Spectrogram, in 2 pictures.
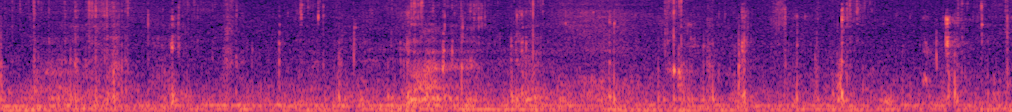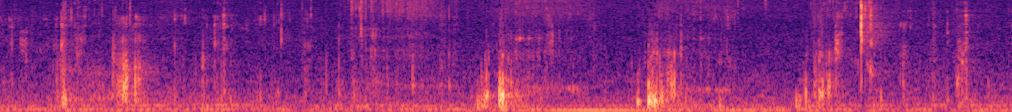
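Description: Close-miked chewing of pizza, with scattered crisp crunches and wet mouth clicks. About six to eight seconds in comes a sip of cola through a straw.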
